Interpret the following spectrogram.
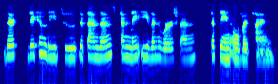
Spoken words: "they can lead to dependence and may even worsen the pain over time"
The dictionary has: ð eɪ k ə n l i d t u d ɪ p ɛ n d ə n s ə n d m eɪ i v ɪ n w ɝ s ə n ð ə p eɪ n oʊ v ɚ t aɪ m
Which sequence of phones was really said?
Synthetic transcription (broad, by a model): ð eɪ k ə n l i d t u d ɪ p ɛ n d ə n s ə n d m eɪ i v ɪ n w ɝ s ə n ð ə p eɪ n oʊ v ɚ t aɪ m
